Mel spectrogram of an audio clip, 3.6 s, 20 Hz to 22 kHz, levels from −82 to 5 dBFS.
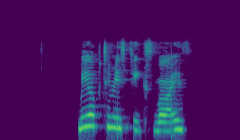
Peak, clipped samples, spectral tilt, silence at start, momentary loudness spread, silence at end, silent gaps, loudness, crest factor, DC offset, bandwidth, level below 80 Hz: -8 dBFS; under 0.1%; -3.5 dB/octave; 1.2 s; 10 LU; 0.85 s; none; -23 LUFS; 16 dB; under 0.1%; 8 kHz; -66 dBFS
